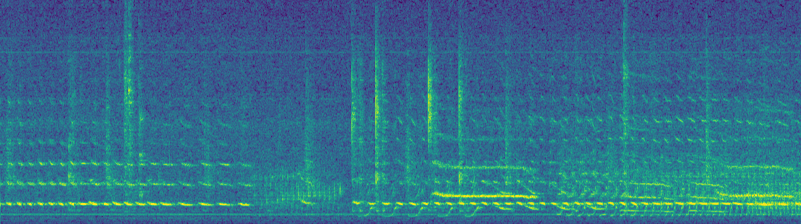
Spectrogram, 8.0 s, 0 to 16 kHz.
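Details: Young Malinois Waterslager canaries from 2016 singing softly: a level whistled trill, then a series of quick looping, gurgling water-like notes, followed by rolling trills at two pitches. A few distant sharp clicks and a low hum are also heard.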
